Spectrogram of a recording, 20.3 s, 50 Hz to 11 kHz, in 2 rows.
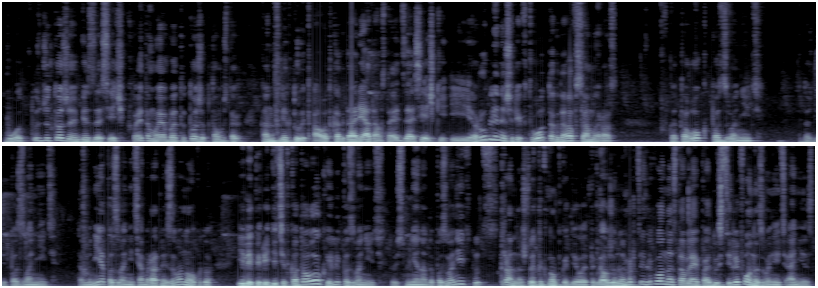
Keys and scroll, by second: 18.5 ctrl+z.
